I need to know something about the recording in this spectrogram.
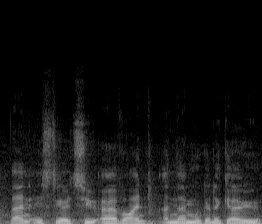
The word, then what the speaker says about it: Irvine: reached um Urban station uh how do you pronounce this Irvin Irvin there we go so Ryan here with his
